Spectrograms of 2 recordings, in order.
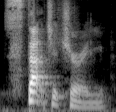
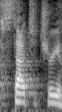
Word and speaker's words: statutory: The primary stress is on the first syllable.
